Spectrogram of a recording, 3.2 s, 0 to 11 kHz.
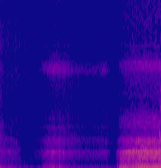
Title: Fat guy snoring 2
